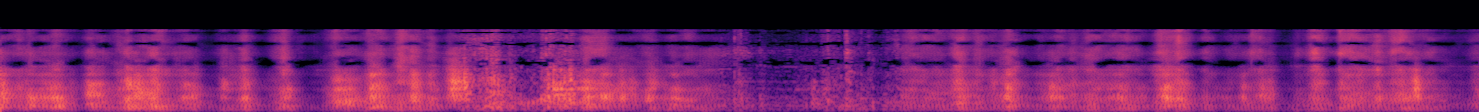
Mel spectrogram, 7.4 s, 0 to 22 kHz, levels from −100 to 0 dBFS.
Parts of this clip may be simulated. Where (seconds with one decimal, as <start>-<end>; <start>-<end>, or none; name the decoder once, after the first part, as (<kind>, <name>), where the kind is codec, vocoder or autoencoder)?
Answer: 0.0-2.3 (vocoder, Vocos); 2.9-3.6; 4.5-7.4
